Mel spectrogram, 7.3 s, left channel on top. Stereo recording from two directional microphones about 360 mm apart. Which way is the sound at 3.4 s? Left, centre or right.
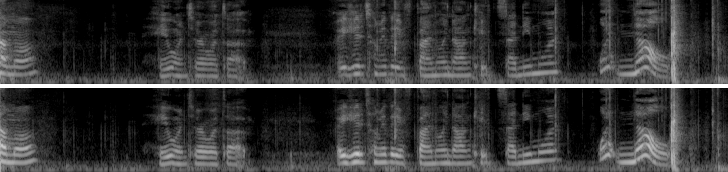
Centre.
